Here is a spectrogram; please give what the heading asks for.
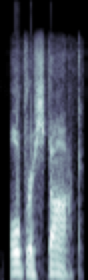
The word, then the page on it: overstock: American English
